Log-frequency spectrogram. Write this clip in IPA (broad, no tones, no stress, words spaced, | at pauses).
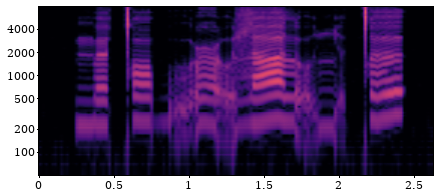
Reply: mœǀɔɓṵ ʕo̰ɮa lo̰ʎə̰ǀə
